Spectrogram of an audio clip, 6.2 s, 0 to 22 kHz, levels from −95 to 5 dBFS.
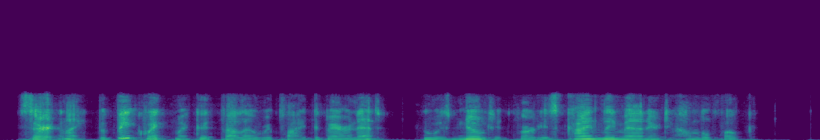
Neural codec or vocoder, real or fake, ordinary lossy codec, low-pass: codec, 16 kHz, 4.8 kbps, FACodec; fake; Opus, 64 kbps; 7.2 kHz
